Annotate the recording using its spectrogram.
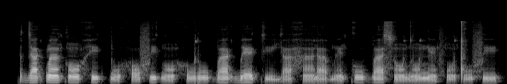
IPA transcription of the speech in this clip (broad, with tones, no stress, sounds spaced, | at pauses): d a˦ k͡p ã˦ k ɔ̃˧ h e˧ k͡p o˨ h ɔ˨˦ f e˧ ɡ ɔ̃˨ h o˧ ɾ o˧ b a˦ ɡ͡b ɛ˦˨ k e˨ j a˨˦ h ã˧ ɾ a˨ b ɛ̃˧ k o˦ b a˦ s ɔ̃˧ d ɔ̃˦ n ɛ̃˧ f ɔ̃˨ t o˨˦ f e˦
